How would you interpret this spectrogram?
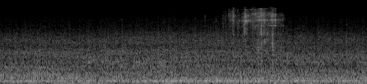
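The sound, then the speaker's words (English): Heavy rain pours down in a steady, dense hiss that fills the whole clip, with a brief bright metallic jingle rising above it near the end. “Ah, my friends, the rain is falling even harder, as you can probably hear in the background.”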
